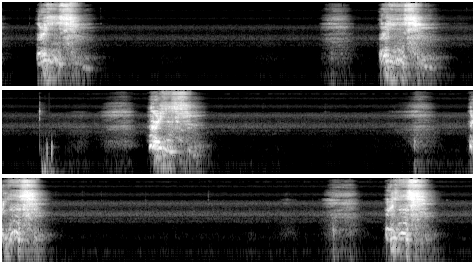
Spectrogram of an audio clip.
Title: big allergie sneezes (F)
